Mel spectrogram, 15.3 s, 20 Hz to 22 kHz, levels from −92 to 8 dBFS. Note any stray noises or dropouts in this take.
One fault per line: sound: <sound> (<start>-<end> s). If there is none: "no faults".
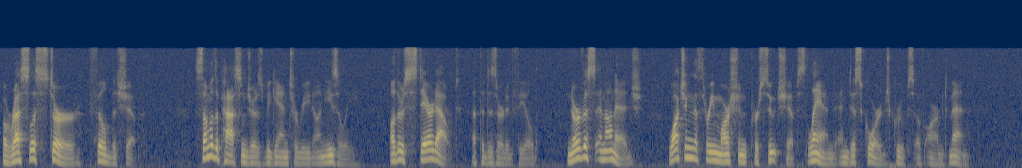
no faults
